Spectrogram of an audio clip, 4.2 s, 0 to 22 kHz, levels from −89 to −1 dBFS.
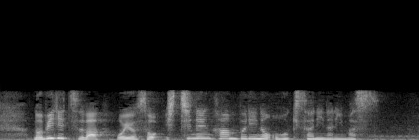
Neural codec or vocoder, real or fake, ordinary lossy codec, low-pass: none; real; none; none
